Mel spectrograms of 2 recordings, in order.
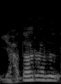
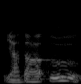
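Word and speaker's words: ידע: 성경에서는이 알자라는이 알라라는이 말씀의 단어가 어 그 어원이 그 야다라는 단어입니다. 야다으 이렇게 발음하기도 하는데 야다라는 단어예요.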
